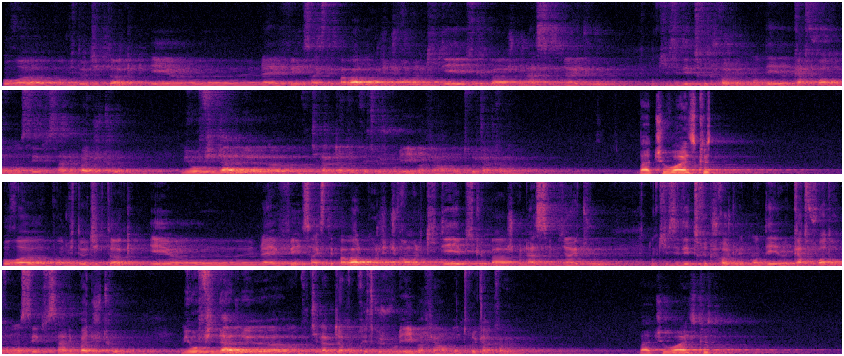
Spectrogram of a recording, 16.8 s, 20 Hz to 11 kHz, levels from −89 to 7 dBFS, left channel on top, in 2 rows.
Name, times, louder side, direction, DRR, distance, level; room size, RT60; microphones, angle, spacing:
voice 1, 0.0-6.1 6.5-9.7 10.2-13.6, right 1 dB, 45° right, 3 dB, 1.0 m, -25 dB
voice 2, 14.8-15.5, left 5 dB, 70° left, 15 dB, 0.5 m, -18 dB
29.0 x 12.0 x 4.1 m, 2.9 s
head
